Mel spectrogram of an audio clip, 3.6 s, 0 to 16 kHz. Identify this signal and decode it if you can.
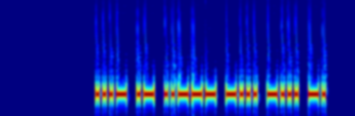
Morse code, heard as a keyed tone, about 34 wpm, 700 Hz. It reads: VA2BBN
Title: DXCC-100 Call Signs - 6 Characters - 35wpm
